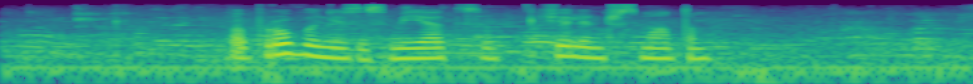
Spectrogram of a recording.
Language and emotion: Russian, neutral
